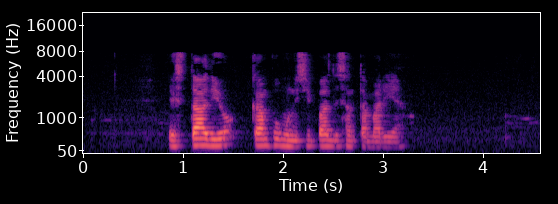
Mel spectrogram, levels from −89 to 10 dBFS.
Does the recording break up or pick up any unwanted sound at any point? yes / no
no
